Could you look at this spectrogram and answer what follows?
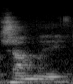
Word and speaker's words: Cholmondeley: It's pronounced Chumley.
